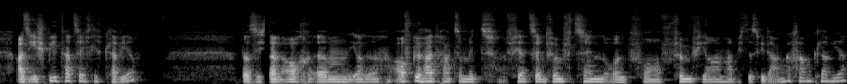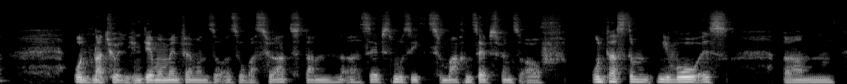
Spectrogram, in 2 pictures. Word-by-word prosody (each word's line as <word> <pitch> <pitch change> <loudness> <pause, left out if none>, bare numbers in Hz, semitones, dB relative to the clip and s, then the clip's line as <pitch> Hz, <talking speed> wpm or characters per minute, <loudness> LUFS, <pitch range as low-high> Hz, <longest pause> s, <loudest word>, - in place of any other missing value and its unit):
Also, 120 -2 +5
ich 120 - +4
spiele 160 +6 -1
tatsächlich 150 -5 -3
Klavier, 110 -1 -3 1.0
das 110 0 +2
ich 115 - -4
dann 125 -3 +5
auch, 120 -1 0
ähm, 115 +1 +3
j 120 - 0 0.3
aufgehört 135 -1 +4
hatte 130 0 -3
mit 125 0 -3
14, 130 -3 -1
15 125 -1 0
und 110 -1 -3
vor 110 -1 -5
5 125 -1 0
Jahren 115 0 -4
habe 120 -1 -6
ich - - -15
das 115 - -7
wieder 115 - -2
angefangen, 150 +5 -4
Klavier. 155 +3 -5 0.7
Und - - +3
natürlich, 95 -6 +1
in 95 - 0
dem 105 0 +6
Moment, 100 0 +3
wenn 110 - 0
man 100 -1 -2
so - - -8
so - - -8
was - - -8
hört, 115 0 -5
dann, 105 +1 -4
äh, 110 -2 -8
selbst 110 +5 -4
Musik 110 -2 -1
zu - - -7
machen, 105 +3 -2
selbst 110 -1 -1
wenn's 100 -1 -3
auf - - -11 0.2
unterstem 120 -1 +2
Niveau 115 0 +8
ist, 115 0 -3 0.5
ähm, 105 0 -2
115 Hz, 175 wpm, -24 LUFS, 110-125 Hz, 1.0 s, Niveau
